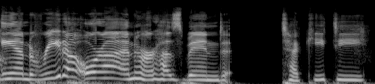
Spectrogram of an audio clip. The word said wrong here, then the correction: Taika Waititi: Taika Waititi. – Mm-hmm. – Taika Waititi.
